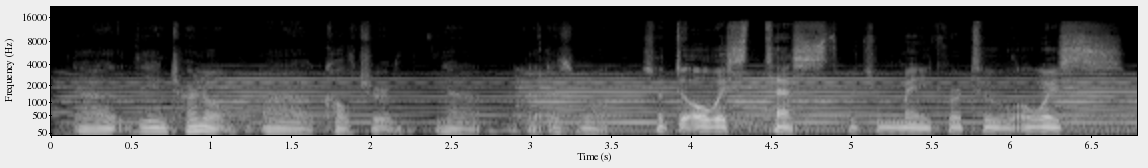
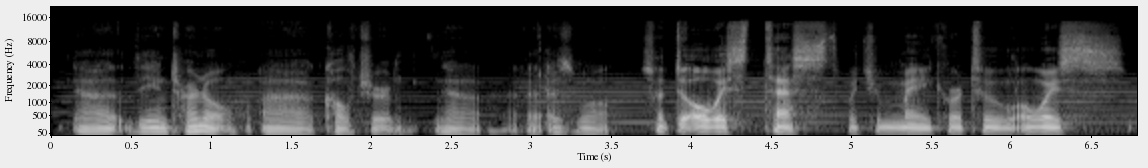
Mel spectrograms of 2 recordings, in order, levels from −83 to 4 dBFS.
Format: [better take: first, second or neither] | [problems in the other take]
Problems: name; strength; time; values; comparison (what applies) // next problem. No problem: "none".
second | household noises; loud; throughout; 7 dB below the speech; faint in the second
